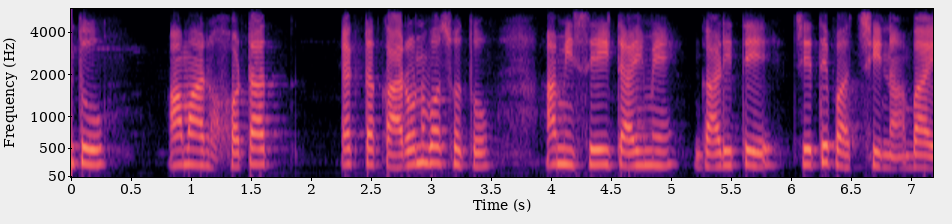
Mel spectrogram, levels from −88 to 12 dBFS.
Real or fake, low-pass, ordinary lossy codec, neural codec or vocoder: real; 5.4 kHz; Opus, 24 kbps; none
